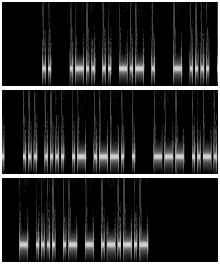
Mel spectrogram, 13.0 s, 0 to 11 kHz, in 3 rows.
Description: Morse code, heard as a keyed tone, about 22 wpm, 700 Hz. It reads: I LIKE THE SHAPE OF THAT.
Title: Sentences from Top 1000 Words - Review Part 3 - 22wpm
